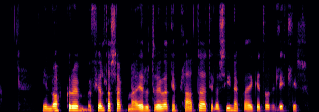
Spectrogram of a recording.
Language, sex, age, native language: Icelandic, female, 50-59, Icelandic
